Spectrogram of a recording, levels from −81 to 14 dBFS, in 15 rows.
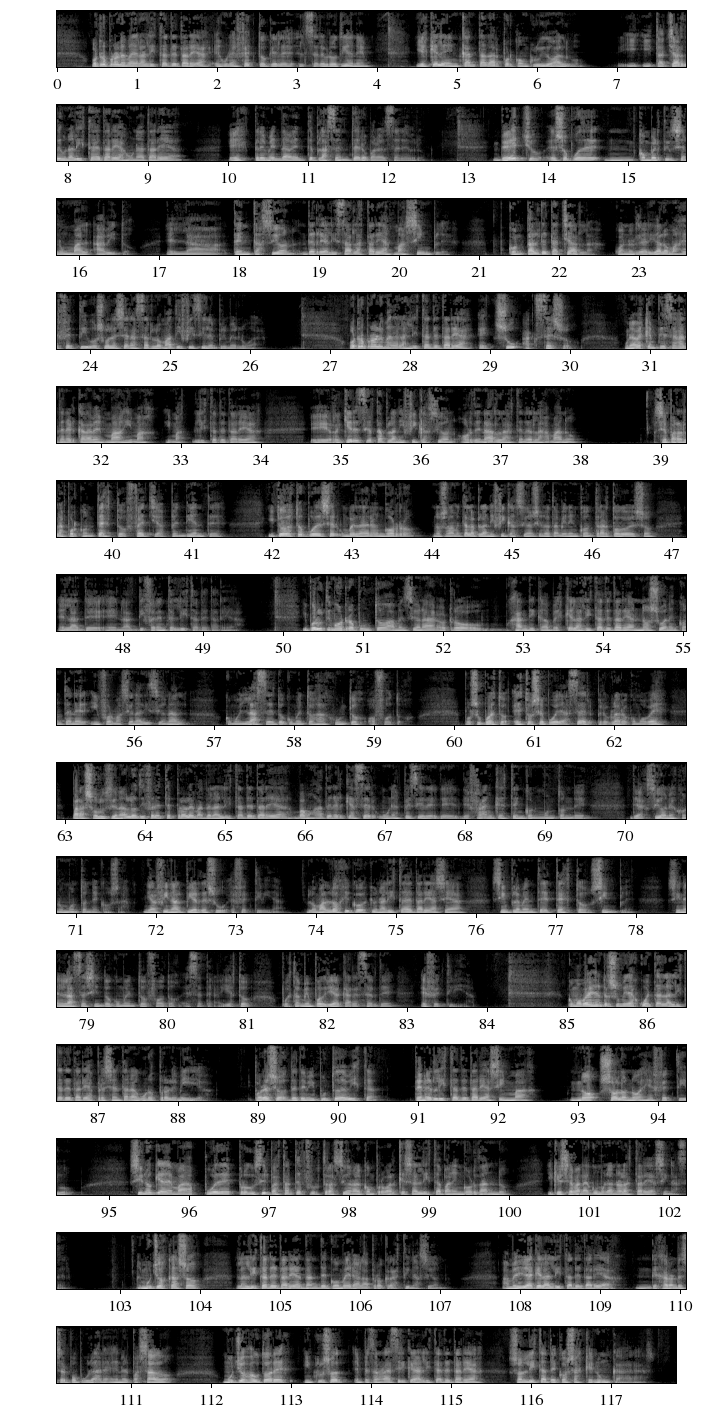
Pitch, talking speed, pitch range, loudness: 140 Hz, 175 wpm, 125-155 Hz, -17 LUFS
